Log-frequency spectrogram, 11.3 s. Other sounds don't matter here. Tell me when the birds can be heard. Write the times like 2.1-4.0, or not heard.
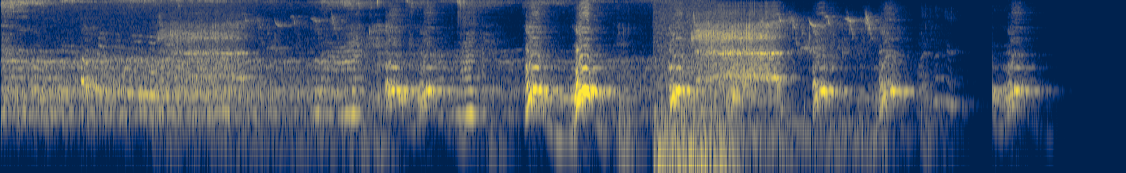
not heard.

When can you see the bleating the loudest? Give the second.
8 s.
